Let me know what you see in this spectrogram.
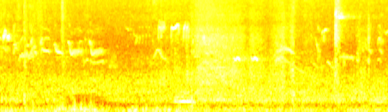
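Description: Several birds chirping and calling in short notes that swoop up and down in pitch, over a faint low rumble of outdoor background noise.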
